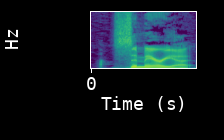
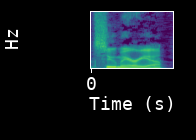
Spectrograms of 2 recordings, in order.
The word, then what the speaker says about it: Cimmeria: Conan the Barbarian, or Conan O'Brien, depending on which one you ask, is about a guy from Cimmeria, Cimmeria, not Sumeria.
